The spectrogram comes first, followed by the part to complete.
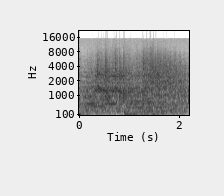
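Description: A car skidding: a loud, noisy rush of tyre sound that starts abruptly and thins out over about two seconds, laid over a music track with a beat.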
